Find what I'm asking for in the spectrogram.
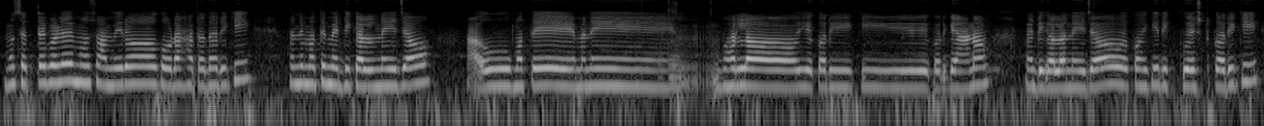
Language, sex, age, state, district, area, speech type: Odia, female, 30-45, Odisha, Nayagarh, rural, spontaneous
